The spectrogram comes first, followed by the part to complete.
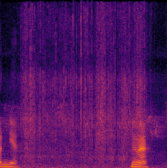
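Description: Thin plastic bag crinkling as a hand pushes a bunch of freshly picked flowers into it.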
